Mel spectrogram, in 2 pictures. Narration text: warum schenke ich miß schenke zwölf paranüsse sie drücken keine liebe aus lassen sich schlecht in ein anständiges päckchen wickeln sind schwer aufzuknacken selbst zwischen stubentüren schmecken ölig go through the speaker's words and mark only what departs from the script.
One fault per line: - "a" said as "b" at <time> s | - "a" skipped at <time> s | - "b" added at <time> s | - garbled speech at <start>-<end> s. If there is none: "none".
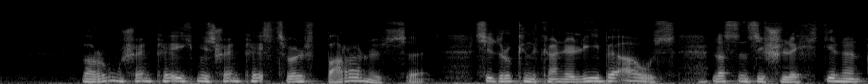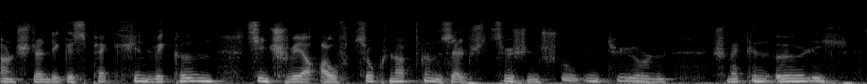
none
